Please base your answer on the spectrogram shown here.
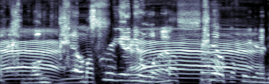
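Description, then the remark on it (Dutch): A person imitates a sheep, letting out a loud, wavering bleat for a few seconds with a shaky, quavering tone, without other talk. “Klaar en ook stonden te blaten.”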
